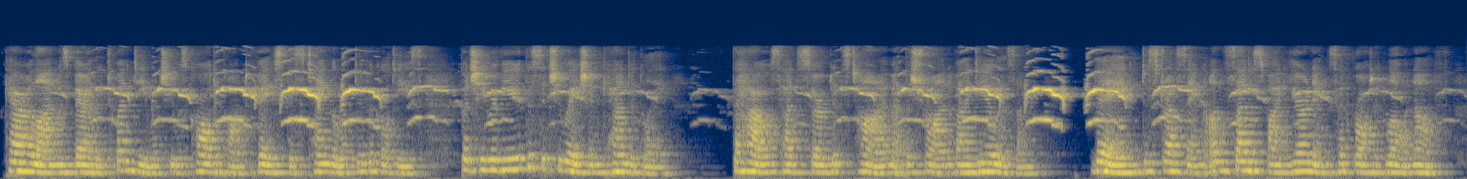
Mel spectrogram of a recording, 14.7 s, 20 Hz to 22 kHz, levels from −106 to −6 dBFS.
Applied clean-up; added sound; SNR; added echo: none; Bird; 2 dB; reverberation time 0.6 s.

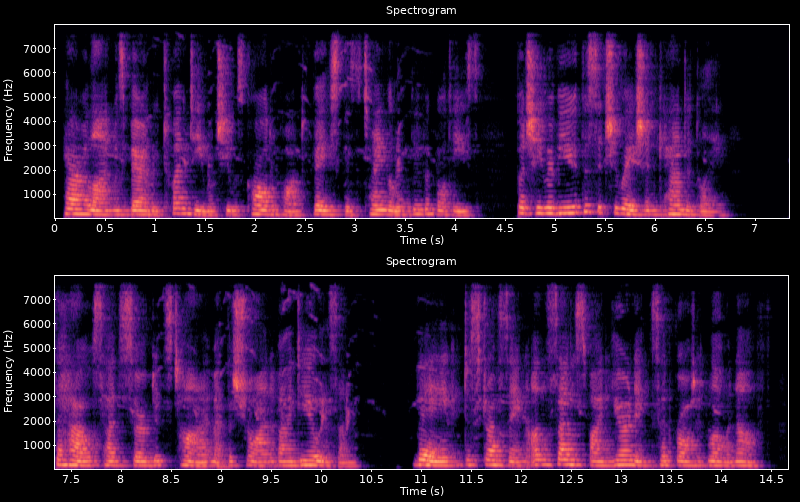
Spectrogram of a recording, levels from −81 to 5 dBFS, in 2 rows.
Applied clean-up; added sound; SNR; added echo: neural mask model DeepFilterNet 3.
